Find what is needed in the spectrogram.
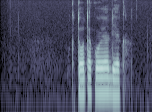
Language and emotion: Russian, neutral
